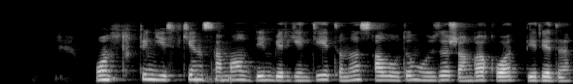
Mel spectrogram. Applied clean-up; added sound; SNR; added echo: neural mask model DeepFilterNet 3.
